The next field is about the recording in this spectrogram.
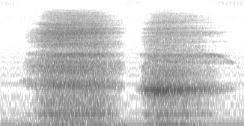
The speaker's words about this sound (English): Try measured breathing exercises where you count the lengths of your breaths to relax your body.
